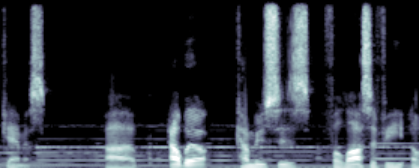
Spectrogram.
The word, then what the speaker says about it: Camus: the French philosopher and I'm probably going to butcher this but I believe it's pronounced Albert kamus however in college we just said Albert cus uh Alba camus's philosophy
